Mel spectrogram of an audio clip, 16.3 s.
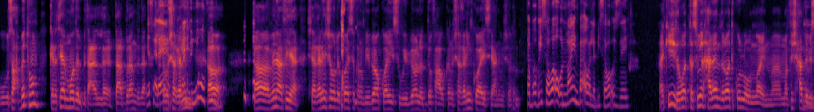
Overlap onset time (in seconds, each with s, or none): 2.9 s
